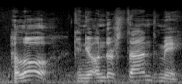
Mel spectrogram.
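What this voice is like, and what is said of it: Strange, unplaceable accent. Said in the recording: “His voice had a strange accent to it that Ruby couldn't place.”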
